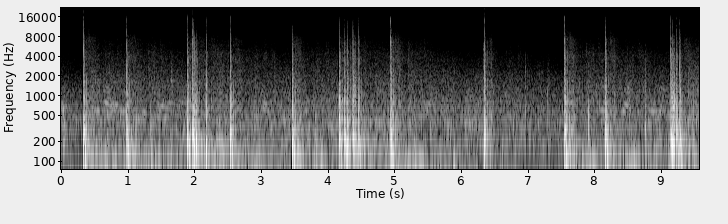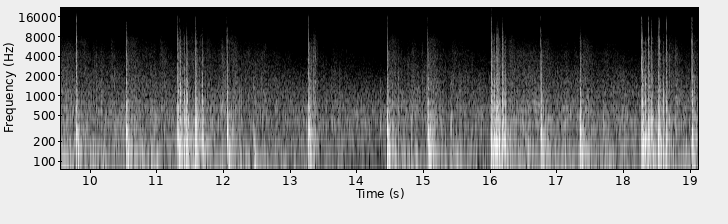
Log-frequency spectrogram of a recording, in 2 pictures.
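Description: Fireworks burst overhead with loud, irregular bangs that echo away.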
